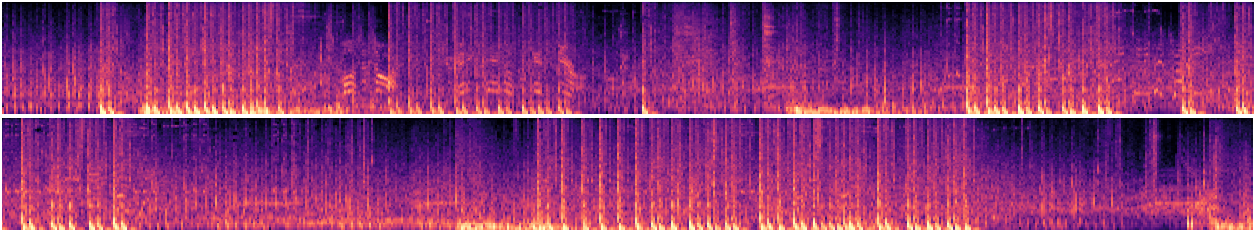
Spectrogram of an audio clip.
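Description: Rapid automatic gunfire rattles in bursts, close by.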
